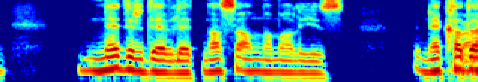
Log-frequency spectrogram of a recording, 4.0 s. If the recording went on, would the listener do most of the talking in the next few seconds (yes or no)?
no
